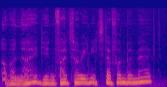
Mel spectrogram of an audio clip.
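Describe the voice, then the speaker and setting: An actor playing a chatty, uneasy cemetery keeper in a German radio crime drama, husky, creaky and unhurried. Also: male voice, medium pitch, warm tone, dry recording. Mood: helpful. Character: talkative male cemetery keeper, devoted to the dead, uneasy.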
